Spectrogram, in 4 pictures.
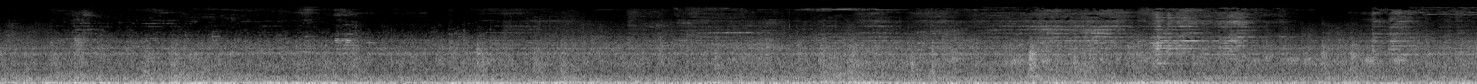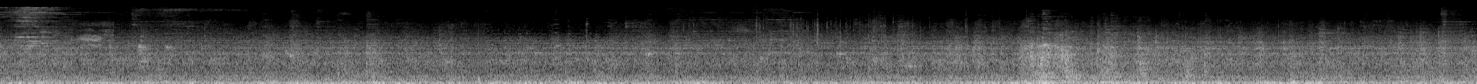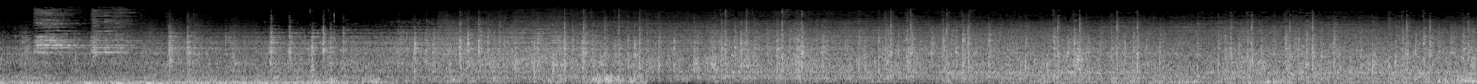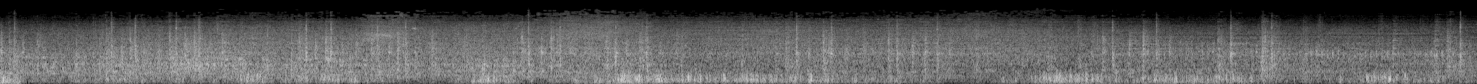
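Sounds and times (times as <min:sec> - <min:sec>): electric train rushing past: 0:00.0 - 0:59.0
freight train wagons rumbling: 0:00.0 - 0:59.0
thin wheel squeal: 0:06.8 - 0:07.8, 0:09.8 - 0:12.7
clacking over rail joints: 0:17.3 - 0:59.0.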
